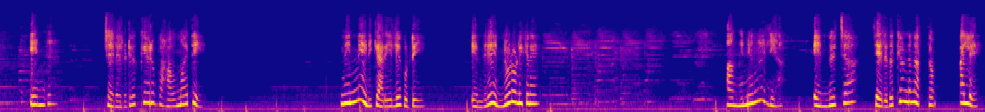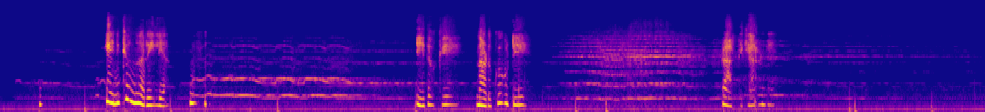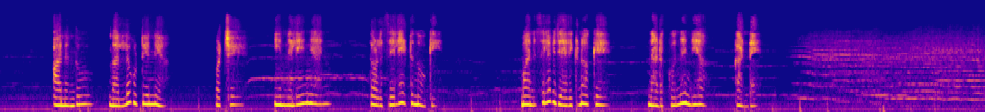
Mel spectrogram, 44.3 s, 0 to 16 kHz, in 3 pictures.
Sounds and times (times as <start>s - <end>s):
Inside, small room: 0.0s - 44.3s
Music: 0.0s - 44.3s
Speech: 0.4s - 3.1s, 5.1s - 6.5s, 7.1s - 8.4s, 9.8s - 14.8s, 16.2s - 18.0s, 21.0s - 23.5s, 25.6s - 26.5s, 30.4s - 32.2s, 32.8s - 41.8s.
